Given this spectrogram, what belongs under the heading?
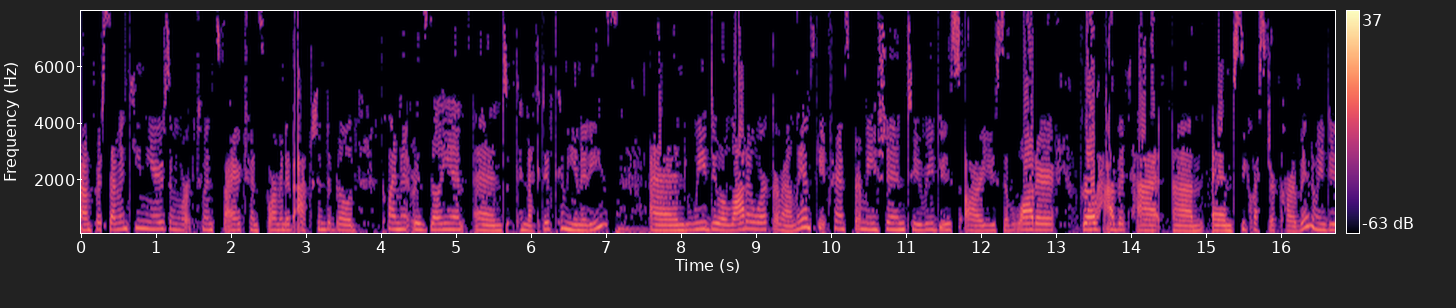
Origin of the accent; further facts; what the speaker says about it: Sebastopol, California, United States; now in Petaluma, United States; And in Petaluma about 3 years, born and raised in Sonoma County, in Sebastopol and Runner Park.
